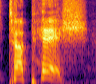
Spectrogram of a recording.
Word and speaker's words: Tapesh: So I screwed it all up. It's Tapesh. All right, Tapesh. Am I saying it right?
